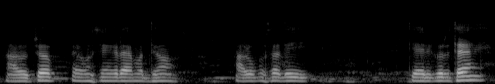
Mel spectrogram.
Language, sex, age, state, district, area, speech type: Odia, male, 60+, Odisha, Mayurbhanj, rural, spontaneous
